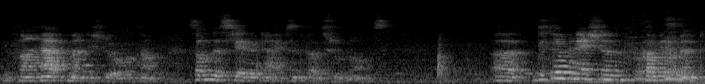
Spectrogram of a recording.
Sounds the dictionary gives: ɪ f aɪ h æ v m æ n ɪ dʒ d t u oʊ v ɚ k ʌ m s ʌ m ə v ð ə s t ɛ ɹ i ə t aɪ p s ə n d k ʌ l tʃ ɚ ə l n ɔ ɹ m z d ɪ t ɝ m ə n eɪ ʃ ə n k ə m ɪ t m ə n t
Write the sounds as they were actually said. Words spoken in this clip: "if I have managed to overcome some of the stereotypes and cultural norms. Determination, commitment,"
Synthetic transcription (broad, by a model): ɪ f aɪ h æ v m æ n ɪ dʒ t u oʊ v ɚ k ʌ m s ʌ m ə v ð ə s t ɛ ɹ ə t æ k s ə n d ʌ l ʃ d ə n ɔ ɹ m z d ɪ t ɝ m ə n eɪ ʃ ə n k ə m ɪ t m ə n t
